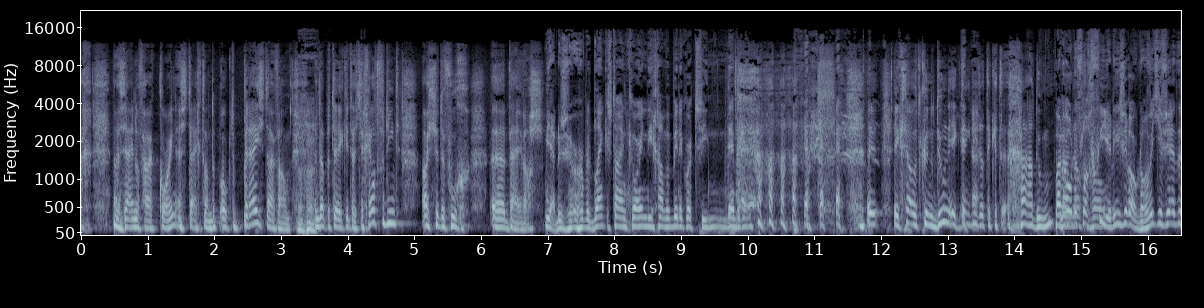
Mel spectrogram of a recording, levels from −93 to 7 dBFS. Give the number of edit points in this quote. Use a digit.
1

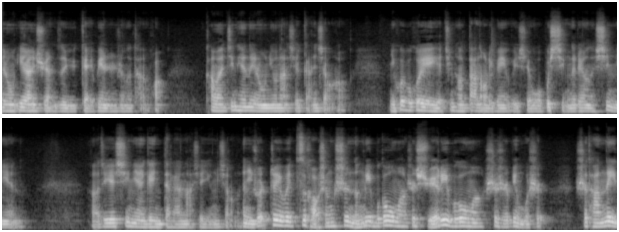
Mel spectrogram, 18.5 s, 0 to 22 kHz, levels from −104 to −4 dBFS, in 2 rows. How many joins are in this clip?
1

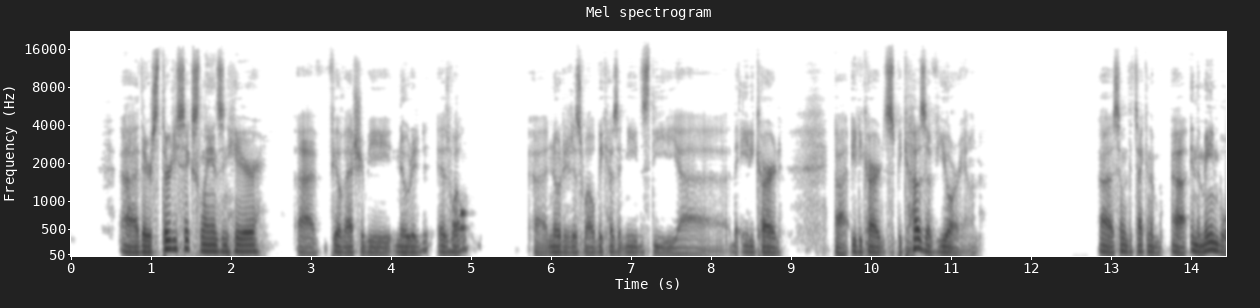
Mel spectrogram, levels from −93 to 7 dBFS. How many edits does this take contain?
0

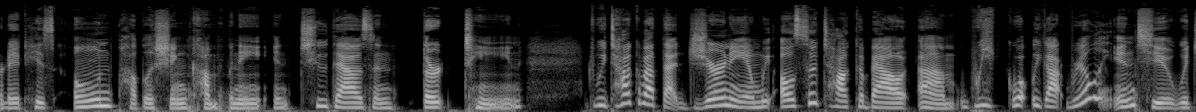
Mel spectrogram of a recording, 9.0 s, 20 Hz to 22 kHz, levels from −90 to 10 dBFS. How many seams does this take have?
1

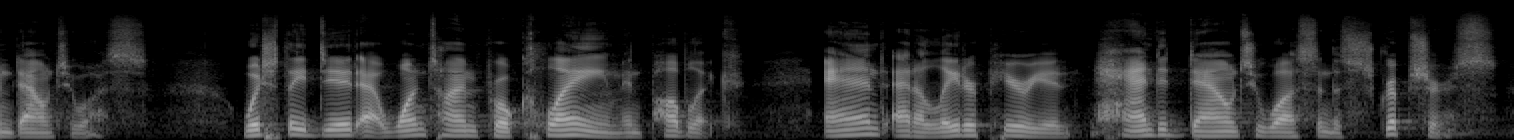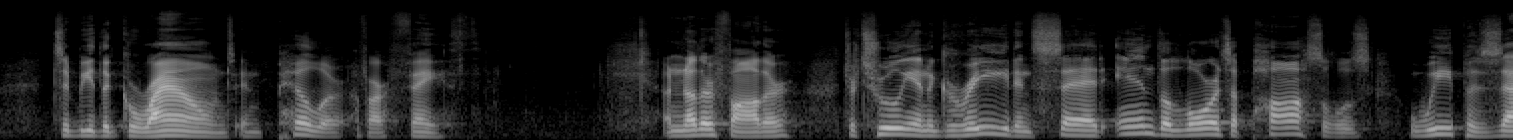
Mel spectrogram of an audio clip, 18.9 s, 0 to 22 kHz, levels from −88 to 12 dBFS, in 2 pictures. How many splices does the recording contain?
1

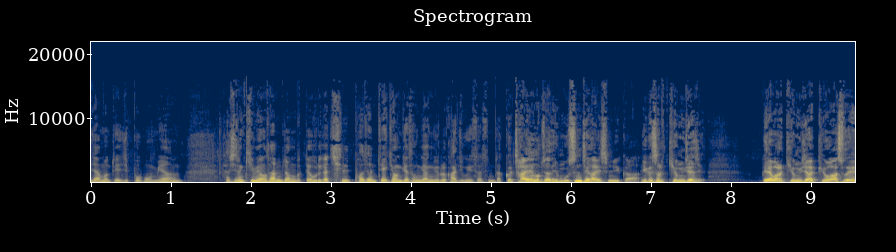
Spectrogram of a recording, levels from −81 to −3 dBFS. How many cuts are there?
2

